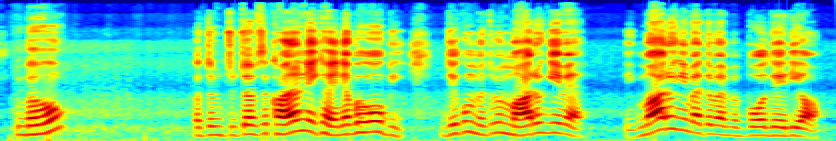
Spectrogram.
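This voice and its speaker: A woman's voice: fairly high pitch, expressive, normal speed, creaky, dark tone, breathy edge, pitched above the performer's own voice, heavily acted. A woman voicing a stern middle-aged mother-in-law who scolds and repeats her commands. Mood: scolding. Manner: bossy, repeats threats and commands.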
